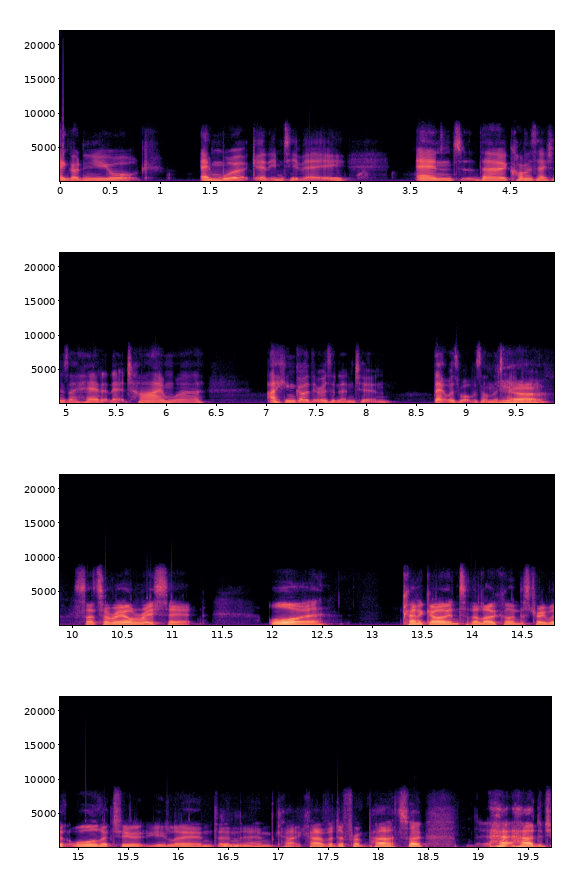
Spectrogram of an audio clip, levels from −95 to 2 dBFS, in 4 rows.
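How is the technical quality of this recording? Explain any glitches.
One glitch stands out, on a call path whose sound stops at about 8 kHz. At 10.65 to 10.70 s, just after "it's a real", there is short concealed packet loss. About 20 ms of audio never arrived in time. The receiver stretched the preceding sound across the gap, then blended back into the real signal. It is heard as a brief smear.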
